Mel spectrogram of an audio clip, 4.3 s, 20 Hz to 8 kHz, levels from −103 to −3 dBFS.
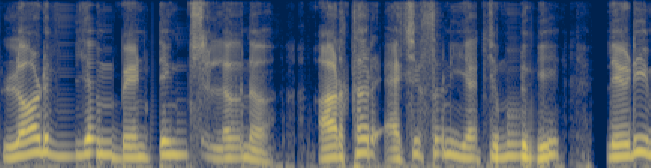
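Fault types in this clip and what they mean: Repeated packet loss (robotic sound): chunks of audio kept going missing or arriving late, and each hole got patched by stretching the last bit of sound, so it comes out choppy and robotic. It hits in two bursts, 0.4 to 2.14 s and 2.77 to 4.07 s, with roughly a third of each stretch filled in rather than real and the worst holes running about 0.1 s. The dull top end, nothing above 8 kHz, fits a G.722 call path.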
